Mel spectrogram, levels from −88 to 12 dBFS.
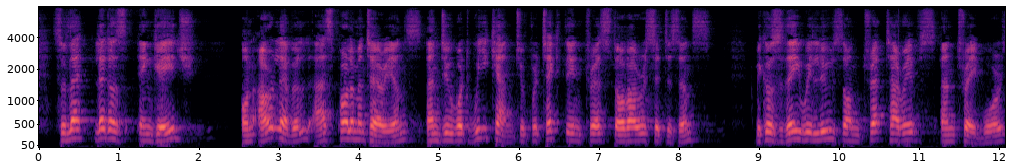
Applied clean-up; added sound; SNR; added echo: none; none; none; reverberation time 0.4 s.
